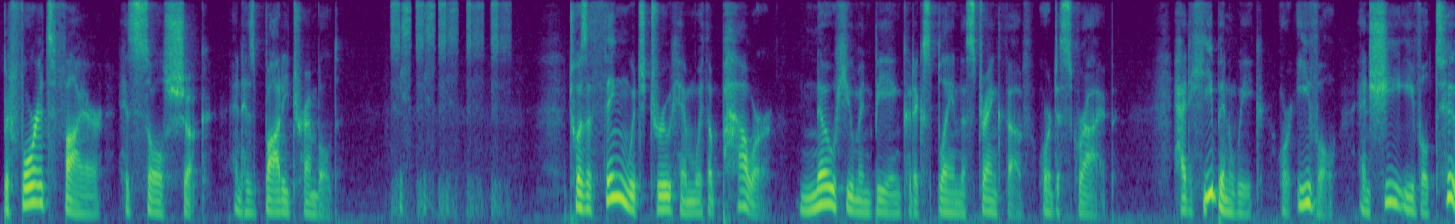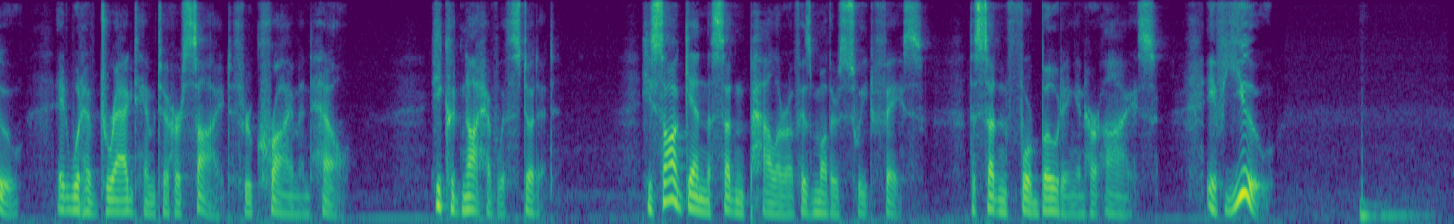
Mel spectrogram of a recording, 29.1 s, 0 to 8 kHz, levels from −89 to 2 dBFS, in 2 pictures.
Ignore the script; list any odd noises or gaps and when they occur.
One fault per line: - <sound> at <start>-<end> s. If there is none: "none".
- laugh at 3.9-5.1 s
- thud at 28.1-28.9 s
